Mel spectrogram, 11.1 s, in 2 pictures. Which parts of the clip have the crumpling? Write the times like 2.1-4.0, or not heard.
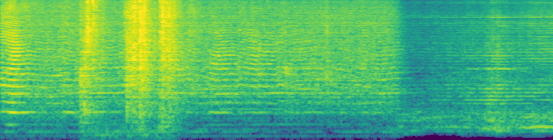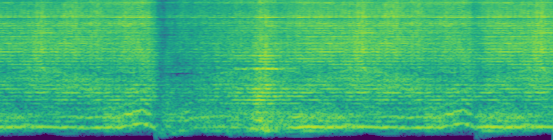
0.8-1.9.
